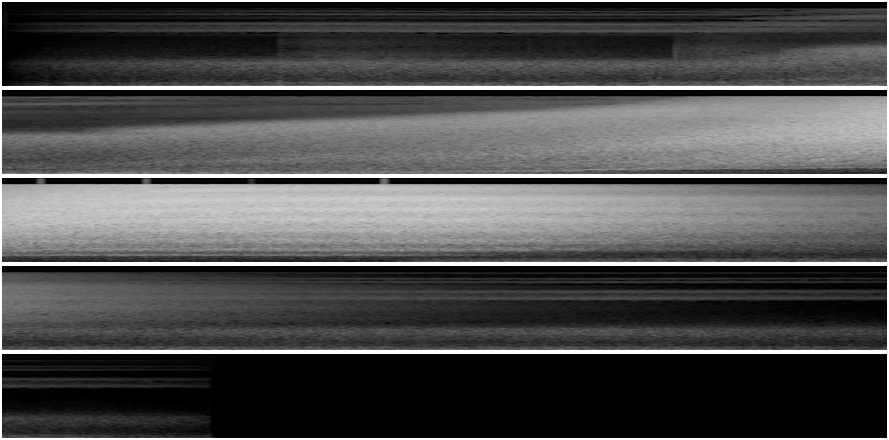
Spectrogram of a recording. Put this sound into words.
This starts of subtle low rumble into an intense abrasive thrust up sound, then back to a low rumble.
